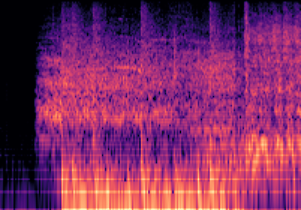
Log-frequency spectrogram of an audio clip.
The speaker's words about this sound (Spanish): ¿Y arranca o no arranca? Siempre arranca con bujía Gescher para motores diésel.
